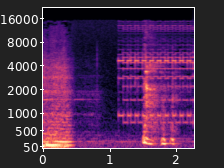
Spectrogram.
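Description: A telephone ringing: a steady electronic ring tone starts about a second in, after a loud low rumble cuts off about half a second in.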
